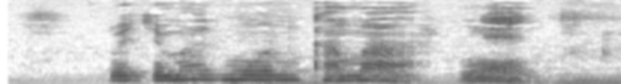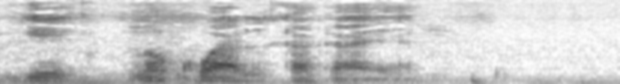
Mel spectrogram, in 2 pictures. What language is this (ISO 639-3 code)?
luo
